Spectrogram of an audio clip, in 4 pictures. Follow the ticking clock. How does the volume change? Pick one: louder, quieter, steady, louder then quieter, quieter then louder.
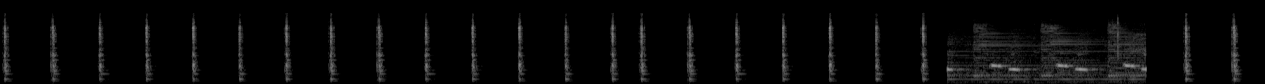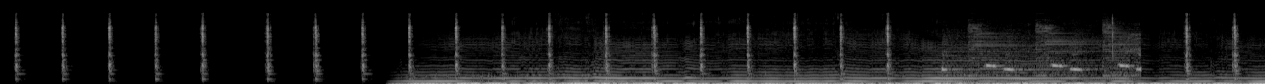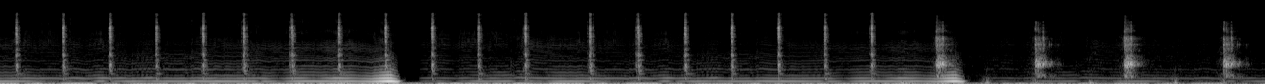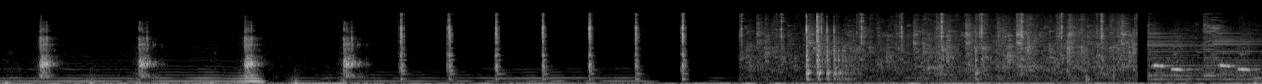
louder.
